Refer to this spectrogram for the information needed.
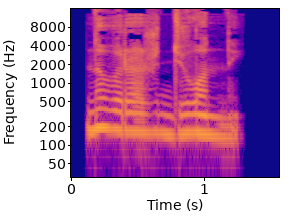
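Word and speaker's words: новорождённый: Правильно, конечно же, новорожденный, потому что гласное «ё» — показатель ударения.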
